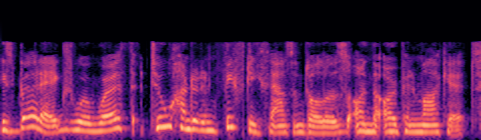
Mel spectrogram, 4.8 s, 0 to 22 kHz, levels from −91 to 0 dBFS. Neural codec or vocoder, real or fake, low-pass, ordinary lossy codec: none; real; 7.2 kHz; MP3, 48 kbps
